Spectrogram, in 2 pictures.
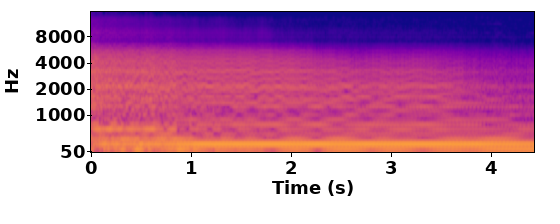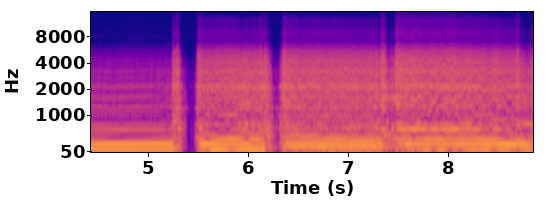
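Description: A sustained distorted note at the 12th fret of an out-of-tune electric guitar strung with seven strings on a six-string neck rings out with a wavering, slightly sour quality, briefly cut twice before resuming.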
